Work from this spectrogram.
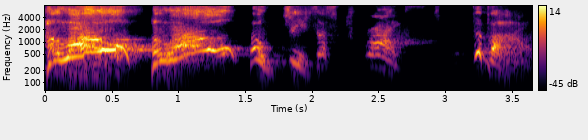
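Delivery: mock very high, loud, agitated, drawn-out outburst. Retelling a parent's reaction to a spam call: imitating dad freaked out. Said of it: "he would get freaked out about".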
